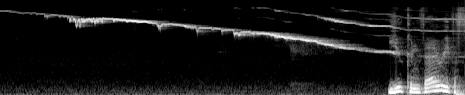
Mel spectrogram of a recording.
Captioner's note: high pitched noise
